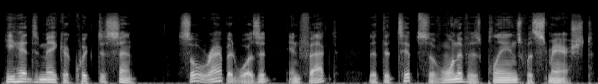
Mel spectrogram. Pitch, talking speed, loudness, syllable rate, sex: 100 Hz, 220 wpm, -19 LUFS, 5.5 syllables/s, male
